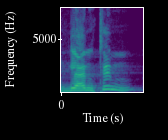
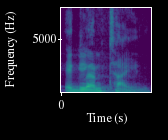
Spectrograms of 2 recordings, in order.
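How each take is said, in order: First: The last syllable does not rhyme with wine. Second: The last syllable rhymes with wine. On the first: The speaker calls it wrong. "it cannot rhyme with wine" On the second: The speaker calls it right. "I have to say eglantine"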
